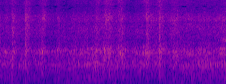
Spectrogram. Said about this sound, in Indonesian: Aku duduk di bangku paling belakang, sebelah kiri gerbong ekonomi. Di kereta yang membawaku dari arah barat ke timur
